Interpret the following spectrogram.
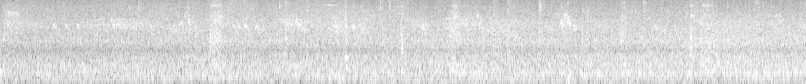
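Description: Steady, unbroken rumble of city street and construction-site noise, with a faint low hum and a few faint ticks.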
